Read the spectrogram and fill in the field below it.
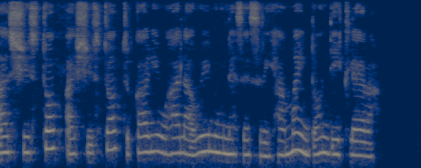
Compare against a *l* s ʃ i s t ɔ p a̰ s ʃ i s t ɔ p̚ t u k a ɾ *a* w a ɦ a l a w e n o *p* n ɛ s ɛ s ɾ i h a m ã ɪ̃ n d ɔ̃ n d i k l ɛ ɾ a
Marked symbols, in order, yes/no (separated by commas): no, no, no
